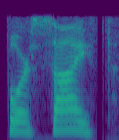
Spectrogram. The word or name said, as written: Forsyth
